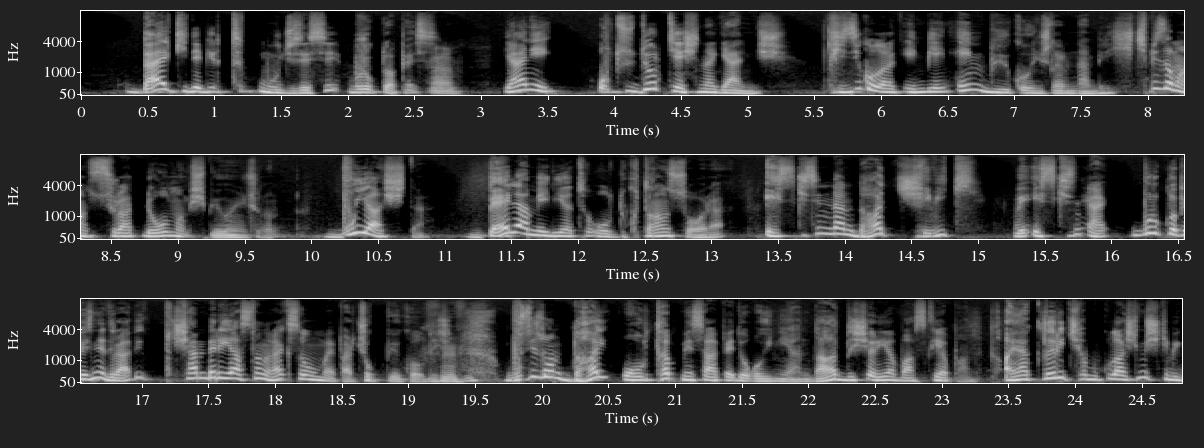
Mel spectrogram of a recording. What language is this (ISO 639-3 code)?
tur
